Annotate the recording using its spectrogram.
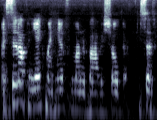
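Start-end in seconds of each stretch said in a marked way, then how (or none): none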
